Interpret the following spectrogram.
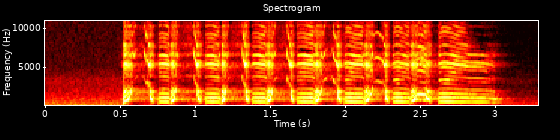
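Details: Siberian Husky puppy vocalising in a rapid, yodelling run of about a dozen pulsed notes, roughly five per second, ending in a longer sustained howl-like tone before falling silent.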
